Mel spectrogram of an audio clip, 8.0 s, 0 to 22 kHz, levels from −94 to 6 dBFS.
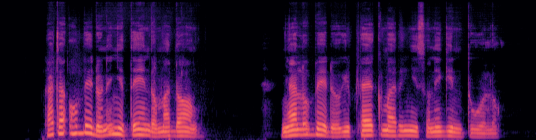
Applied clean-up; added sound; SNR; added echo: neural mask model DeepFilterNet 3.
